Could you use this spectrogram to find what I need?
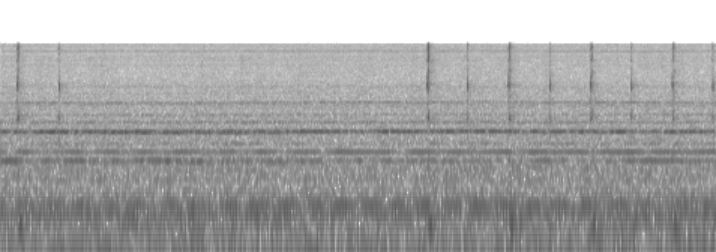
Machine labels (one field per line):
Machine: valve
